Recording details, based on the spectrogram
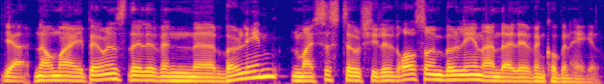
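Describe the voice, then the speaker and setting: A man from the Middle East, chatting casually as a guest in halting English. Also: fairly low pitch, lively intonation, a little mellow, no room sound. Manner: halting non-native English with frequent "you know". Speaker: interview guest. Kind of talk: casual chat. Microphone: mobile device.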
